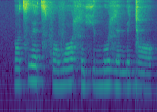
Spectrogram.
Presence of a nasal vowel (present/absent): absent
